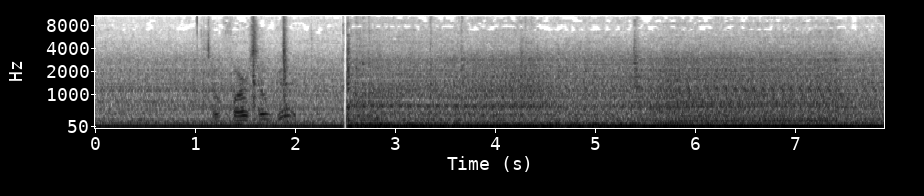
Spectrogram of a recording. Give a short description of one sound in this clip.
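A tractor's loader hydraulics whine as a hay bale is lifted.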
